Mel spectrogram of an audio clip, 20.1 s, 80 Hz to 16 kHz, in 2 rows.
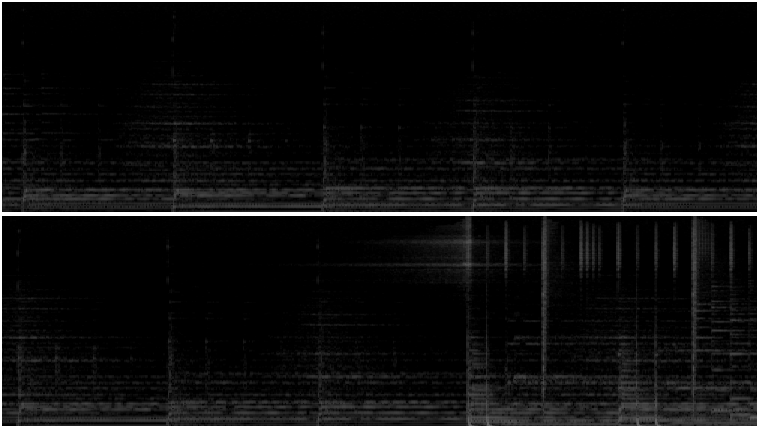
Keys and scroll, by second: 0.3 x, 1.3 super+c, 1.4 super+v, 1.9 z, 2.8 x, 8.6 Down, 10.4 x, 11.3 super+c, 11.5 super+v, 11.9 super+c, 12.1 super+v, 12.5 x, 17.5 Left.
